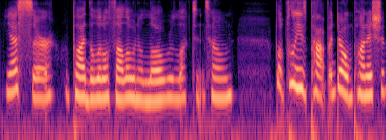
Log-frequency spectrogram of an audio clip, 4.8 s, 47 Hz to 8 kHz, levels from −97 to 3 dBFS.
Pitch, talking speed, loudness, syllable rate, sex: 240 Hz, 210 wpm, -16 LUFS, 6.0 syllables/s, female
